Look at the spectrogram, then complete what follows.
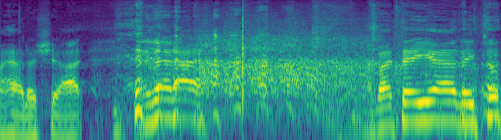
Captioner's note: laughter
